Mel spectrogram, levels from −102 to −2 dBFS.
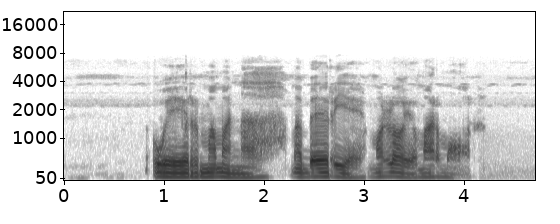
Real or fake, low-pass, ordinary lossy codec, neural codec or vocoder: real; none; none; none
